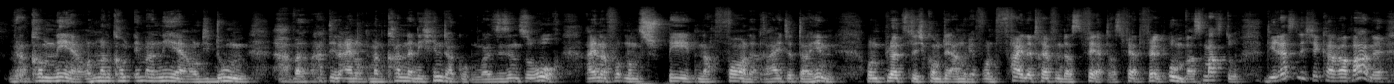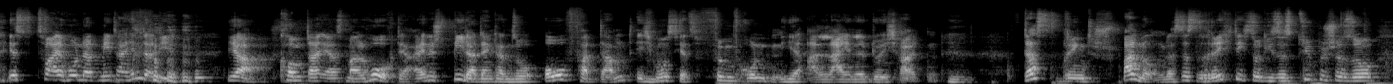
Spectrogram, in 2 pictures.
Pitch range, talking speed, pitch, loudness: 130-170 Hz, 190 wpm, 145 Hz, -25 LUFS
